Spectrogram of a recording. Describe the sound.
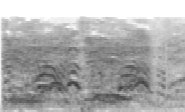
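Students and teachers chant slogans at a school protest over cold classrooms in Poti. Loud, shouted unison voices repeat short phrases in a rhythmic pattern, with brief dips between phrases.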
